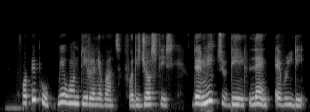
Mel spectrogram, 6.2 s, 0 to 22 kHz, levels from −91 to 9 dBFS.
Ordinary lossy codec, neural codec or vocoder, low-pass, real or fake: none; codec, 16 kHz, 1 kbps, X-Codec, HuBERT features, trained on balanced general audio; 7.2 kHz; fake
